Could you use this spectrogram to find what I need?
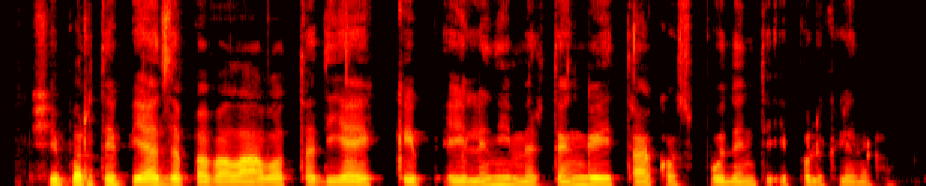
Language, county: Lithuanian, Šiauliai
